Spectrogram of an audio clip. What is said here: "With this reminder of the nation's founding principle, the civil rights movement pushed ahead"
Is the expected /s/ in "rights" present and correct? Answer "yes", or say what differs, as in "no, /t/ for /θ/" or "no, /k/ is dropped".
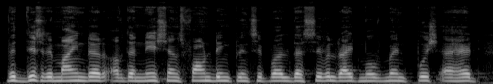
no, /s/ is dropped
